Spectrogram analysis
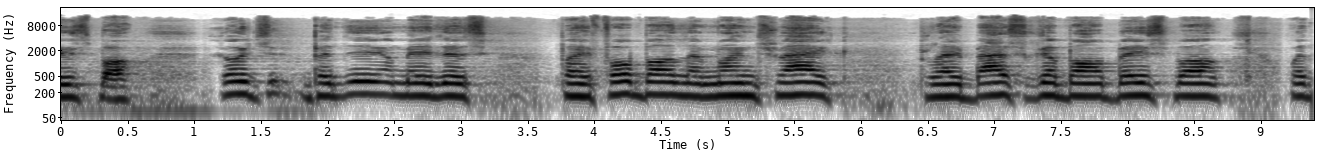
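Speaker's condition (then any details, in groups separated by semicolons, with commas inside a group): ALS (Lou Gehrig's disease)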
